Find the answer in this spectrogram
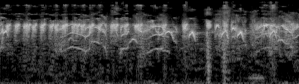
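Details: Sunbirds of all kinds in a lure recording used to attract birds: dense, high, thin chirps and twittering trills that overlap continuously, with rapid rising and falling squeaky notes.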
